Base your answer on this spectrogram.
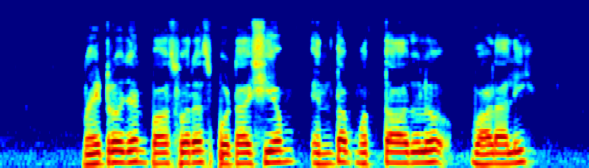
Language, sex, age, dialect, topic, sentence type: Telugu, male, 18-24, Telangana, agriculture, question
